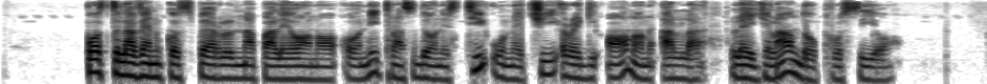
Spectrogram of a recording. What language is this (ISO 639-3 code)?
epo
